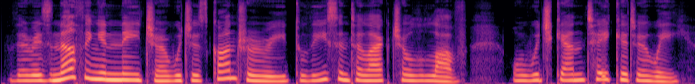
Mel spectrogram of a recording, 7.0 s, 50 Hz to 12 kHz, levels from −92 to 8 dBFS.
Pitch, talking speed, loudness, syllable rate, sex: 220 Hz, 155 wpm, -16 LUFS, 4.5 syllables/s, female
